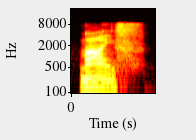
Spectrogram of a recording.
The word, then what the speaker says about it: knife: business now now the letter K is usually silent before the letter N for example knife knock no and letter L can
